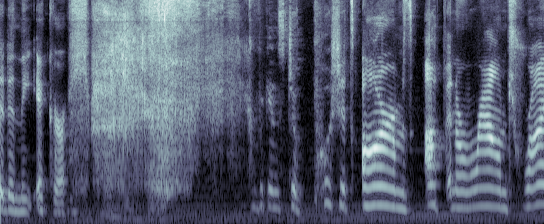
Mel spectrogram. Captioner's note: hisses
